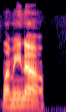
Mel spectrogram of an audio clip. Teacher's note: The T in let drops before the M and me reduces let me know.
